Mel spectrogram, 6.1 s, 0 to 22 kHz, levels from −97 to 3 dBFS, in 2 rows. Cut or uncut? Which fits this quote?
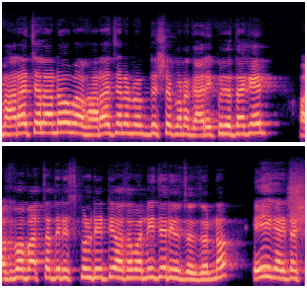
uncut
